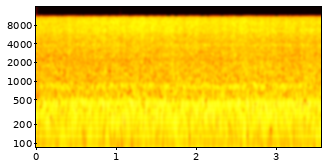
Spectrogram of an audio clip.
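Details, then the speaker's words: Van driving straight, front-end noise getting worse each trip and louder when turning: a steady, heavy low drone underneath. The owner suspects the four-wheel-drive front differential, not the transfer case, since 4WD is not engaged, and plans to check its oil; unconfirmed. "think you can hear it pretty good now and this is just going straight it's still doing more and more if you're turning but it's making a big enough noise now just going in a straight line"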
